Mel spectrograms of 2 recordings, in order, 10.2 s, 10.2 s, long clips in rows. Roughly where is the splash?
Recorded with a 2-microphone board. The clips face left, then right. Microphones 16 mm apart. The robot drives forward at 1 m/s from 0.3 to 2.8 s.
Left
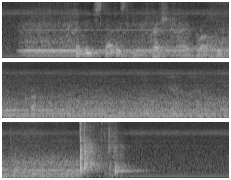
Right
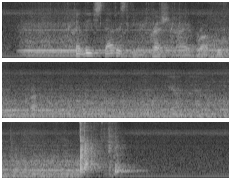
Centre.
